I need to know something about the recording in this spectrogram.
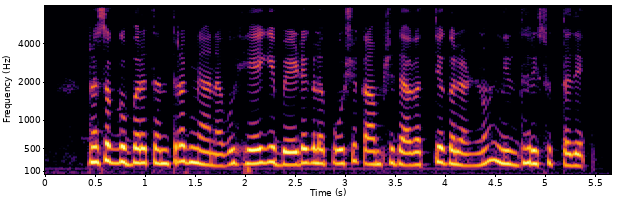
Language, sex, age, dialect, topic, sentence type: Kannada, female, 25-30, Central, agriculture, question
